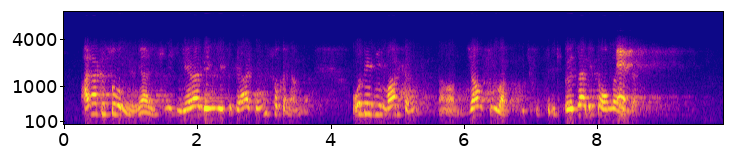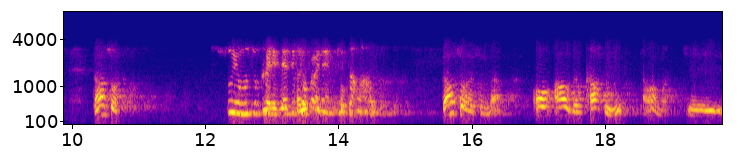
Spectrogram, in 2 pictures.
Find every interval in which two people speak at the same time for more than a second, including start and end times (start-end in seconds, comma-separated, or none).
12.9-14.5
